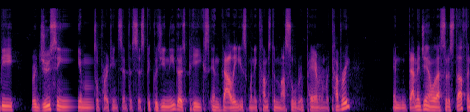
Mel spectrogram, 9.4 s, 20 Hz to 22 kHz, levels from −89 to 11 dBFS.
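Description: At 1.27 s, just after "be reducing", the speech hangs for about 0.3 s. This is a call audio freeze. Packets were likely held up, so the jitter buffer ran empty. The last sound stretches into a fading buzz. Speech then resumes where it stopped, with nothing lost.

From 1.72 to 1.90 s comes a long network dropout, ending just before "protein synthesis because you". Audio likely stopped arriving. The last sound is drawn out as a fading hiss for about 0.16 s. When speech returns, roughly 0.16 s of it is gone.

From 6.93 to 9.37 s, after "to muscle repair and", there is a jitter buffer speed-up. The buffer held more audio than it needed. To reduce the delay, the receiver cut short pitch-period pieces again and again, about 0.3 s in total. The speech runs about 10% faster at the same pitch and sounds hurried.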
